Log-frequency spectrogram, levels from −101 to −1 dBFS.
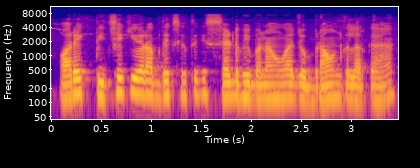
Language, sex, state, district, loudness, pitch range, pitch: Hindi, male, Jharkhand, Garhwa, -18 LUFS, 120-150 Hz, 130 Hz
